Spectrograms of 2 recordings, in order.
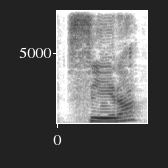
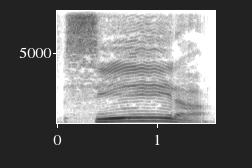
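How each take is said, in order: First: The word is said quickly. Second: The word is said slowly. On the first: "Essa aqui rapidinho" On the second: "Agora eu vou falar devagarzinho"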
